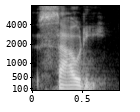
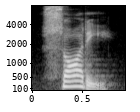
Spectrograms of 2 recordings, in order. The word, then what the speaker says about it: Saudi: The best one, or the most common one, is Saudi, Saudi Arabia, using the sound ow like cow and how, Sao, Saudi Arabia. But some people say Saudi, Saudi Arabia, using the aw sound like in automobile.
